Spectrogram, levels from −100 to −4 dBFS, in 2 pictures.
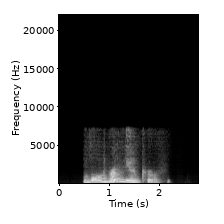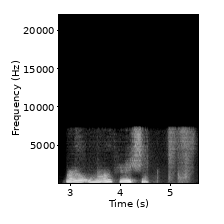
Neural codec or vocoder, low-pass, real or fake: codec, 44.1 kHz, 0.9 kbps, DAC; 7.2 kHz; fake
